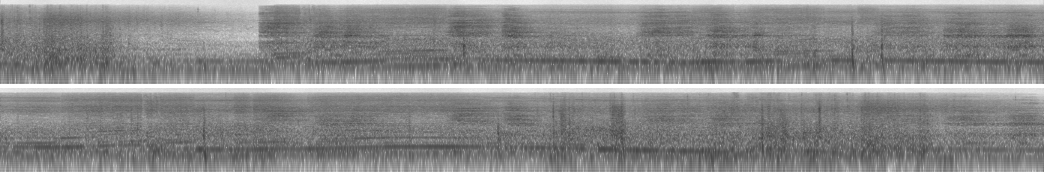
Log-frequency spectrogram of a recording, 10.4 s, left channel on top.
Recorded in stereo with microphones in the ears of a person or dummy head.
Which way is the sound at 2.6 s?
50° left (ahead or behind).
